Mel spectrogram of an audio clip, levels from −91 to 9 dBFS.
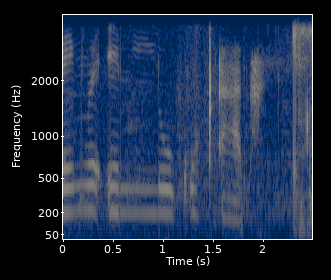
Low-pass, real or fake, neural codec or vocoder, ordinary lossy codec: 3.6 kHz; real; none; Opus, 64 kbps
